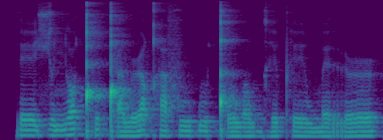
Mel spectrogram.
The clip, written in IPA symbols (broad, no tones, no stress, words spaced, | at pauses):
ɾeːçɤɲɔ ǃʰɪǃʼawə˞ qʰɛfu ɓuǃʼow ɔwɡʱe pʰeːwmɛrə˞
